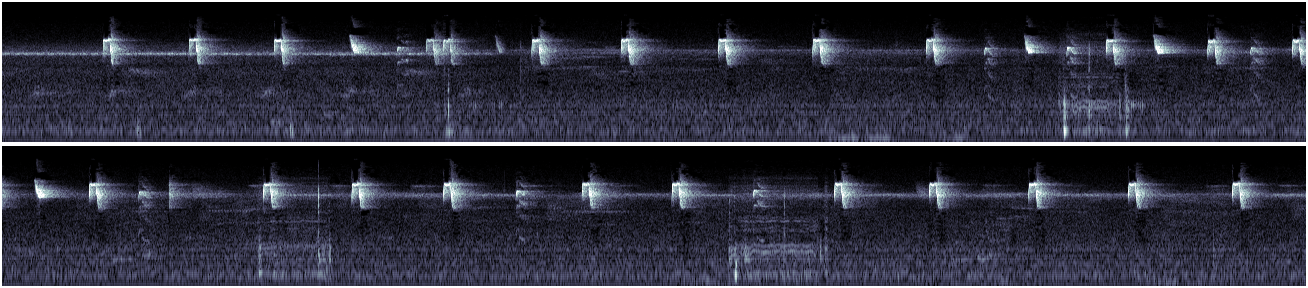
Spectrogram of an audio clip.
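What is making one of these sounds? A small bird gives sharp, high chirps over and over at a steady pace.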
